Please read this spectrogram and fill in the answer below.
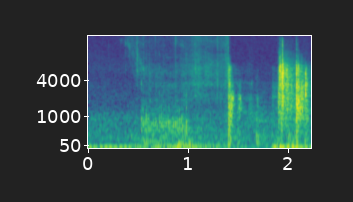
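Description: Handling of a new smartphone and its box and case: a faint rustle, then a sharp click about one and a half seconds in and a louder click near the end.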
